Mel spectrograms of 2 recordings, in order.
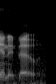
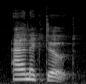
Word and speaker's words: anecdote: just how I say antidote how do you say antidote anecdote anecdote who the [ __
